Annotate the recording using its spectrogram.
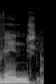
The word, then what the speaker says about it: Vinge: That's how you pronounce his name, Werner Vinge, author I like a lot. – Okay. – Yes. – And it's V-I-N-G-E.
